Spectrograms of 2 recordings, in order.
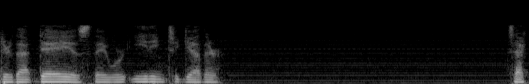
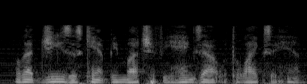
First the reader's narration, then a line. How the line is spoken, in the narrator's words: some in the crowd grumbled scornfully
